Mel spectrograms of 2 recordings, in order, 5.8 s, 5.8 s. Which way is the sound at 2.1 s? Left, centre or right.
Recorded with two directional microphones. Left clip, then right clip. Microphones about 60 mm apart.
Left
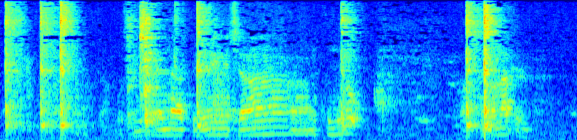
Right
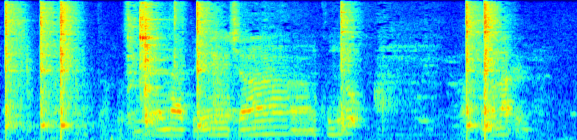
Centre.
